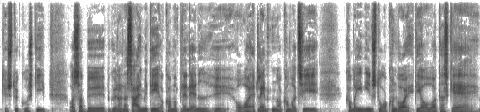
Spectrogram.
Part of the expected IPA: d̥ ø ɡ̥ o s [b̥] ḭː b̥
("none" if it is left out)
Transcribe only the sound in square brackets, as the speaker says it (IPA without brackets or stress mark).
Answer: ɡ̥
